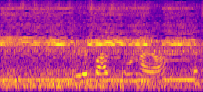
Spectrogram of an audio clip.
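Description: A woman speaking Hindi, over a steady held tone from the street that breaks off briefly twice.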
